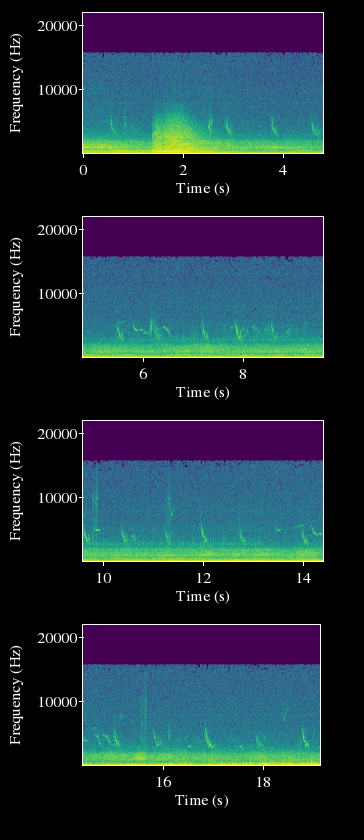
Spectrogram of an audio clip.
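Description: Wind blows against the microphone outdoors.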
